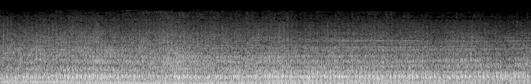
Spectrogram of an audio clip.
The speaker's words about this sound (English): I'm going to wait for this helicopter to pass by. Here's that helicopter you wanted.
